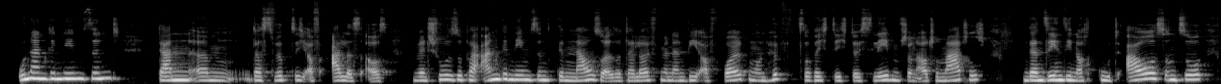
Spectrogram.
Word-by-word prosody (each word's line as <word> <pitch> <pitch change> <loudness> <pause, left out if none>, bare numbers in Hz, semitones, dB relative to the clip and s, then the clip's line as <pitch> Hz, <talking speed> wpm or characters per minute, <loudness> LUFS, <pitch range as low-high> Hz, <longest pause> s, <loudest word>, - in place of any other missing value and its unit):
unangenehm 260 +1 +7
sind, 270 +2 +1 0.4
dann 200 +1 +5
ähm, 185 +5 -3
das 190 -5 -5
wirkt 195 +1 -4
sich 195 -1 -5
auf - - -9
alles 170 -2 -2
aus. 150 +1 -7
Und 180 - -14
wenn 180 -1 -2
Schuhe 220 +4 -1
super 205 -2 -3
angenehm 220 -1 +4
sind, 200 0 -1
genauso, 185 +2 -1
also, 155 +2 -4
da 165 +1 -7
läuft 185 +3 -4
man 185 -1 -4
dann 175 0 -5
wie 185 -1 -4
auf 175 0 -11
Wolken 200 +1 -1
und 175 +1 -5
hüpft 235 0 -5
so 185 - -5
richtig 180 -1 -6
durchs 170 +1 -8
Leben 195 +1 0
schon 175 -3 -9
automatisch, 185 +6 -4 0.4
und 190 - -1
dann 190 0 +5
sehen 200 +1 +6
sie 200 -1 +4
noch 175 +5 -5
gut 185 -4 -3
aus 240 +8 +2
und 210 -1 +2
so. 225 +1 0
195 Hz, 205 wpm, -19 LUFS, 180-220 Hz, 0.4 s, unangenehm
